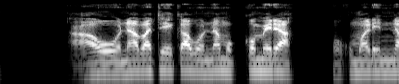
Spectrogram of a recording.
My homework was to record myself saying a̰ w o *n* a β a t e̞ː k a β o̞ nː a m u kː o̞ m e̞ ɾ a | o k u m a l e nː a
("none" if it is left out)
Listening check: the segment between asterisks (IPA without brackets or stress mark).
n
